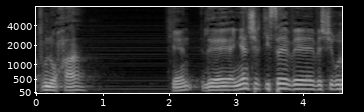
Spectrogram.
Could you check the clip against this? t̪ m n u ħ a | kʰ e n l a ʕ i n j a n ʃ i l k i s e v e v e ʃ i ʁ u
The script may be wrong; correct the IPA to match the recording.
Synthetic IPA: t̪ m n u ħ a | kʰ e n l e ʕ i n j a n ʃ e l k i s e v e v e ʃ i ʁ u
